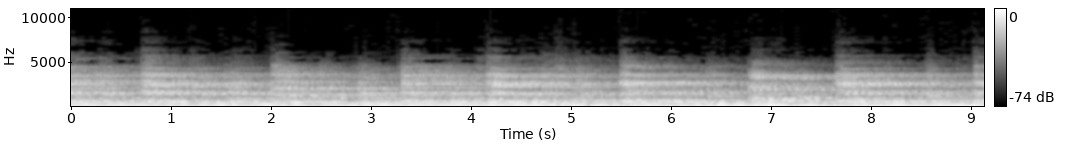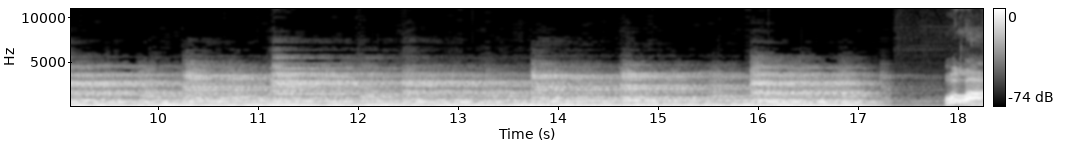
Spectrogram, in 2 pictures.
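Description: Instrumental background music, with a melody of notes changing about every second over a steady low bass, fading out near the end.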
